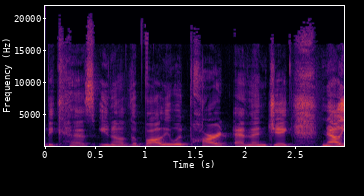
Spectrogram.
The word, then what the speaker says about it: Bollywood: And in Bollywood Jig, Bollywood means, again, we know, to rhyme with Hollywood.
